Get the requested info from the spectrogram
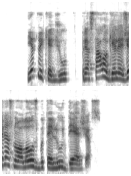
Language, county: Lithuanian, Kaunas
